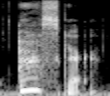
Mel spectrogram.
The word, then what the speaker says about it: ask her: Or ask her, we say ask her.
